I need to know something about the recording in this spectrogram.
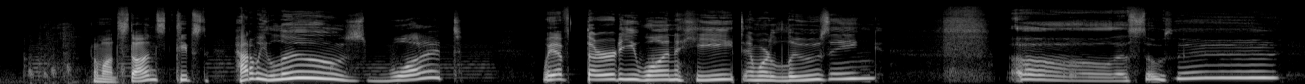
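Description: A young man wails and groans loudly through a microphone, close by.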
